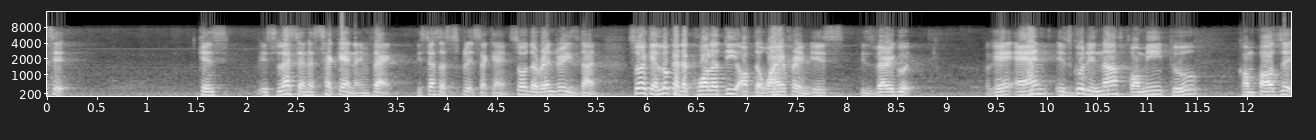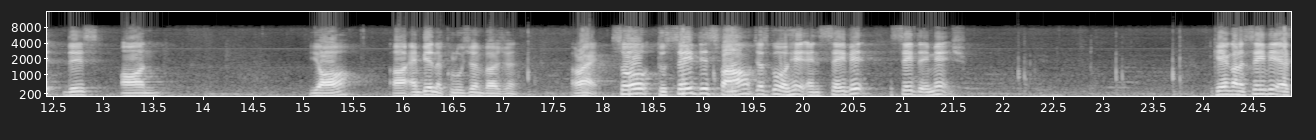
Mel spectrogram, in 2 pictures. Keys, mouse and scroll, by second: 7.0 ctrl+1, 7.2 ctrl+1, 7.4 scroll up 1, 7.9 scroll down 1, 9.3 scroll down 1, 10.0 right click, 10.5 right click, 15.1 click, 16.5 scroll down 1, 17.9 click, 19.3 click.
